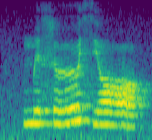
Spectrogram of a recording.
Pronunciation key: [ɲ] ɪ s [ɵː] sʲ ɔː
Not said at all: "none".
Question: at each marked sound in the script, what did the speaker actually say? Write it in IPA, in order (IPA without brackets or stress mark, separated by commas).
m, ɵː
